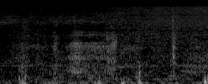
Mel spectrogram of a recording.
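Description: Pork chops sizzling on a gas barbecue grill: a low, steady hiss with a few light knocks.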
